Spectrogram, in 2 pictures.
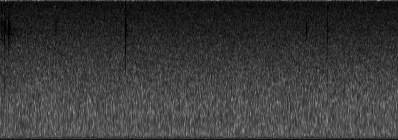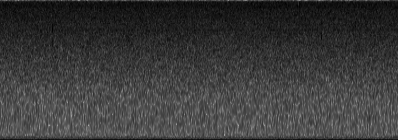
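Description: Only a steady hiss of broadband noise with faint rustles and ticks, no animal voice.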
